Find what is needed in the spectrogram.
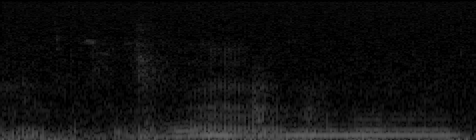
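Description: A man's low, drawn-out 'hmm', held on one pitch for about a second and a half from about a second in.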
